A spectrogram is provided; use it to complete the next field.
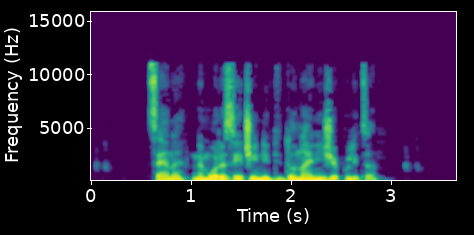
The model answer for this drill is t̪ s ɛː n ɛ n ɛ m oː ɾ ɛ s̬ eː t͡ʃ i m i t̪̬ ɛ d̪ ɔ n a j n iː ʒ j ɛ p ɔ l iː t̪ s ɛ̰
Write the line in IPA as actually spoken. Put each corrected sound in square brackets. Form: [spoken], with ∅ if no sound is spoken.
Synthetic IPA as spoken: t̪ s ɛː n ɛ n ɛ m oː ɾ ɛ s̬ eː t͡ʃ i [n] i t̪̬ [i] d̪ ɔ n a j n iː ʒ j ɛ p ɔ l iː t̪ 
